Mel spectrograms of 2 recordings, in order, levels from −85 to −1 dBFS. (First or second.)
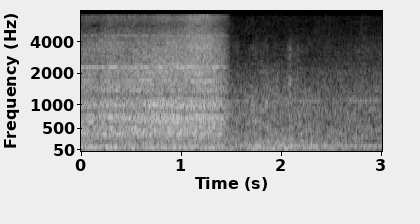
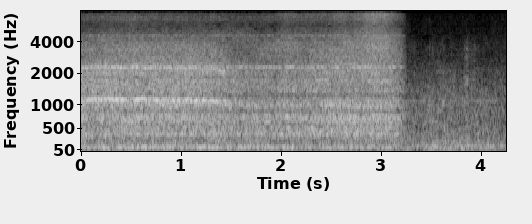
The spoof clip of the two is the second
